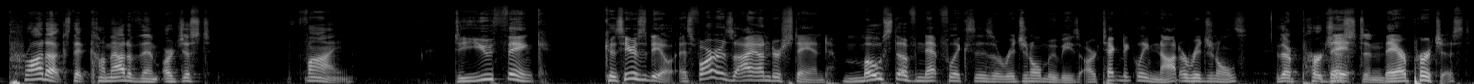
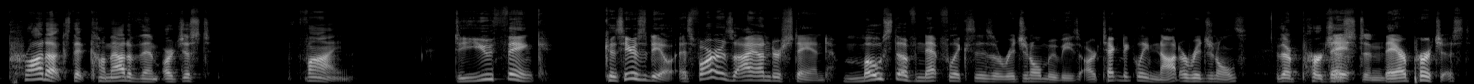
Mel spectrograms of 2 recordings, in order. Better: first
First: none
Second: thin; somewhat; fading below 250 Hz

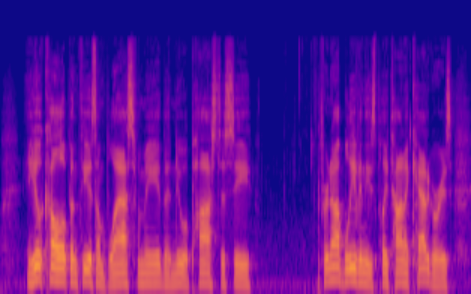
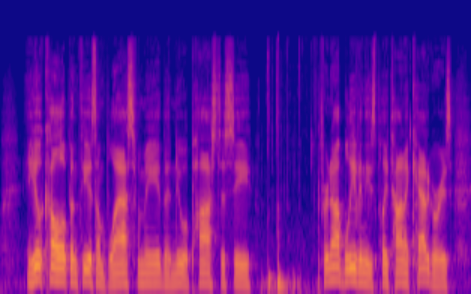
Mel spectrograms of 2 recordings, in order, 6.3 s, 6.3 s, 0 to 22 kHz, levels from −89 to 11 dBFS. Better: first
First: none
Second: keyboard typing; faint; at 3.5 s; peak 10 dB below the speech

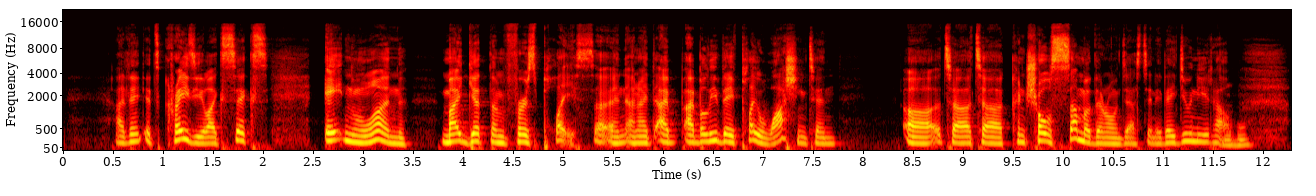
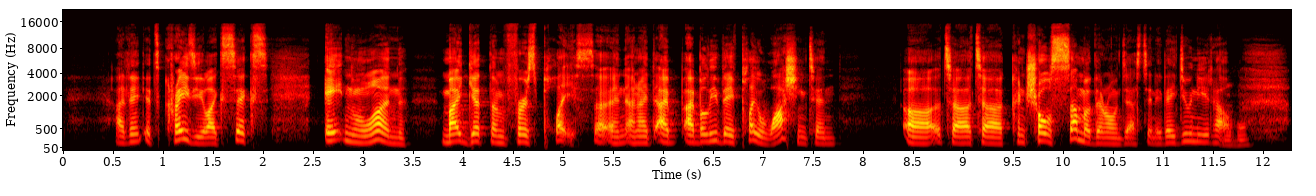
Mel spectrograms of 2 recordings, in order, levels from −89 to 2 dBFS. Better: first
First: none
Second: thin; very; fading below 750 Hz

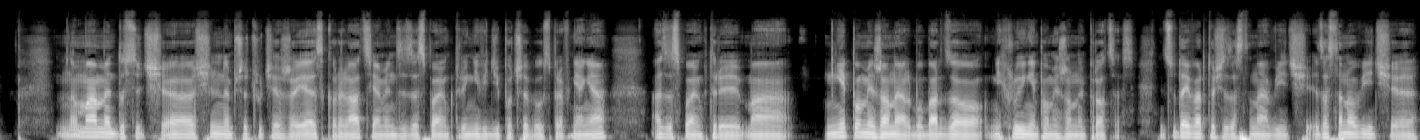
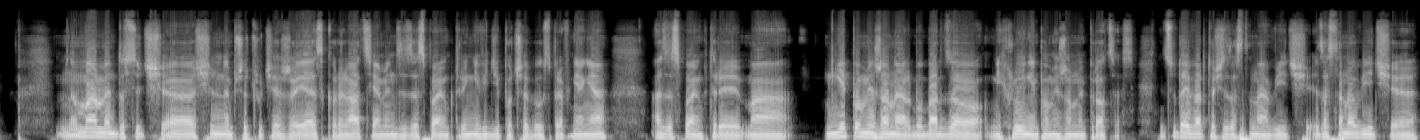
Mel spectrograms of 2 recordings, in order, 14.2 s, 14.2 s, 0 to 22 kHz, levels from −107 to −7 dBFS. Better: first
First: none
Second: distortion; slight; 8% of the sound clipped

